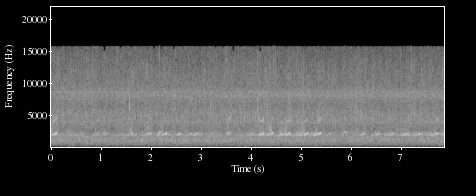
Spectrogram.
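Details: Kajika frog calling on a summer night at Water Park Shirayama, Yokoze, Chichibu, Saitama, Japan, recorded with a TASCAM DR-05X: runs of short, rising, whistled chirps repeated rapidly, swelling in the middle, over a steady hiss of flowing water.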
